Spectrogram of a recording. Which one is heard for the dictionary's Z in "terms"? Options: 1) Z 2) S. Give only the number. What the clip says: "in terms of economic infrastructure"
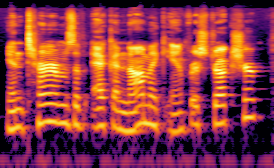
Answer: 1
